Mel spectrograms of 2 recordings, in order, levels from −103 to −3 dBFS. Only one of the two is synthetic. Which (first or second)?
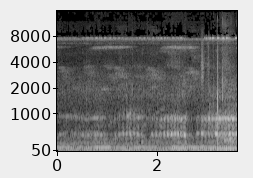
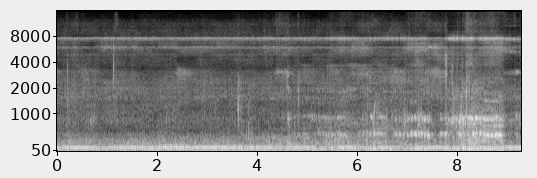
second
